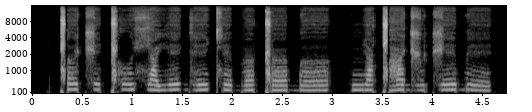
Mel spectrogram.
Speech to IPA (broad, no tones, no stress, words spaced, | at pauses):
ǁə t͡ʃeǁʰʊça je ɡʱecʰe bœ ǁœ ɓə | ɲaɡ͡ǁad͡ʒʊ t͡ʃeɓe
